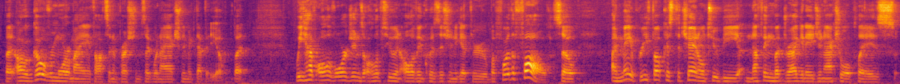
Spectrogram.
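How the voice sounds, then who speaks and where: A man's voice: mid-range voice, lively intonation, a little fast, darkish tone. Casual, joking man in an echoey room. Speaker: host of a gaming channel. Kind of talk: casual let's play commentary, role-playing in-game dialogue. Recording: roomy echo, faint background noise.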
